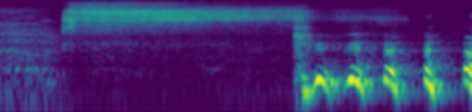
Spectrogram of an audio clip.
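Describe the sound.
A voice imitates the long, steady hiss of a disapproving audience, a sharp sustained sibilant lasting about a second, fairly loud, then breaks into short bursts of talk.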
